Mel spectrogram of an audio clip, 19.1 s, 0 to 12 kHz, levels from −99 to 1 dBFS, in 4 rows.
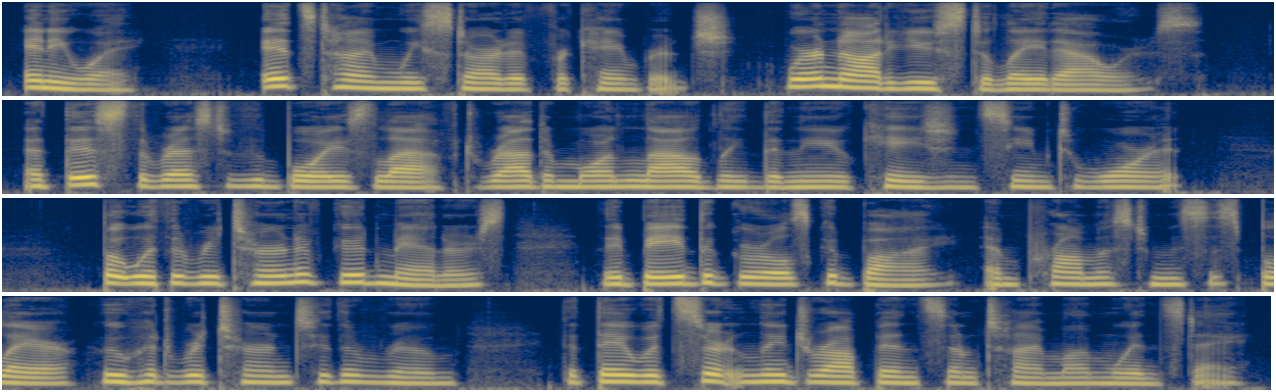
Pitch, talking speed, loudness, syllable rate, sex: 185 Hz, 200 wpm, -20 LUFS, 5.3 syllables/s, female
